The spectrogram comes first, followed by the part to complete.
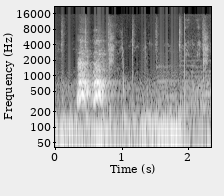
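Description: Dog barking: two short barks in quick succession about half a second in.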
